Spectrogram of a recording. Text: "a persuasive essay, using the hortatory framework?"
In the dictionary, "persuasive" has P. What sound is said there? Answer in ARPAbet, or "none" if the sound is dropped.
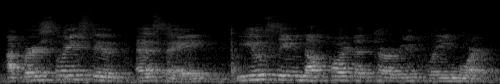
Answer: P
